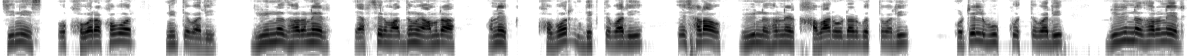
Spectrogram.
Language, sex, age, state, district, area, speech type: Bengali, male, 45-60, West Bengal, Jhargram, rural, spontaneous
